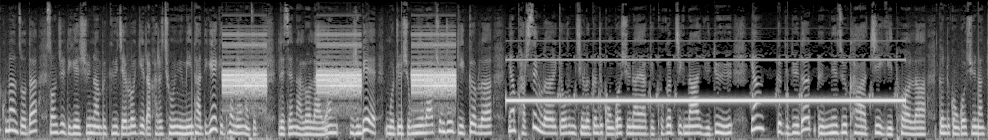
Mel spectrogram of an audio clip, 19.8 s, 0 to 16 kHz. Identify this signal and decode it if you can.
Emergency Alert System (SAME) tones (header bursts, then the 1050 Hz attention tone), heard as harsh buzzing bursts, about 520.83 baud.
